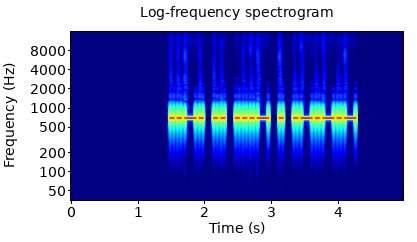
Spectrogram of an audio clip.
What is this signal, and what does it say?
Morse code, heard as a keyed tone, about 23 wpm, 700 Hz. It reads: FIVE.
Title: 4x Word-Spacing - Sentences from Top 400 Words - 22wpm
